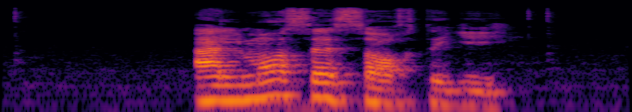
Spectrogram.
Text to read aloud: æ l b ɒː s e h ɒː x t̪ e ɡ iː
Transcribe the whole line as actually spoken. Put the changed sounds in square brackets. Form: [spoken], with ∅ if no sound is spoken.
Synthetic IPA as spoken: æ l [m] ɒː s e [s] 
